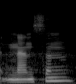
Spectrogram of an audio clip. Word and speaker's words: Nansen: I'm an engineering manager at nansen as a I guess like any good Norwegian would pronounce it and for those of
